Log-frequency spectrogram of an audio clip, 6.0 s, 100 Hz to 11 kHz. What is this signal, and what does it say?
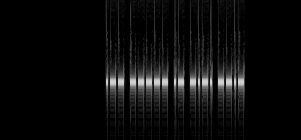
Morse code, heard as a keyed tone, about 30 wpm, 700 Hz. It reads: W0ACQ
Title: USA Call Signs - 5 Characters - Repeated 3x - 30wpm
